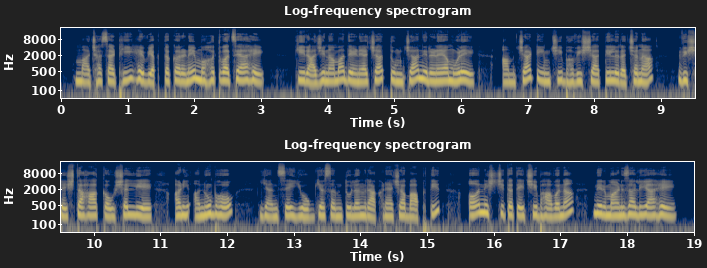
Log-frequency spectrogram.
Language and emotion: Marathi, fearful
